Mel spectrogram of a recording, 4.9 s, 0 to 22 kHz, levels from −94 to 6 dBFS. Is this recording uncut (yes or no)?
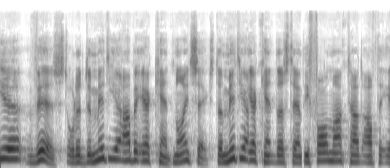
no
